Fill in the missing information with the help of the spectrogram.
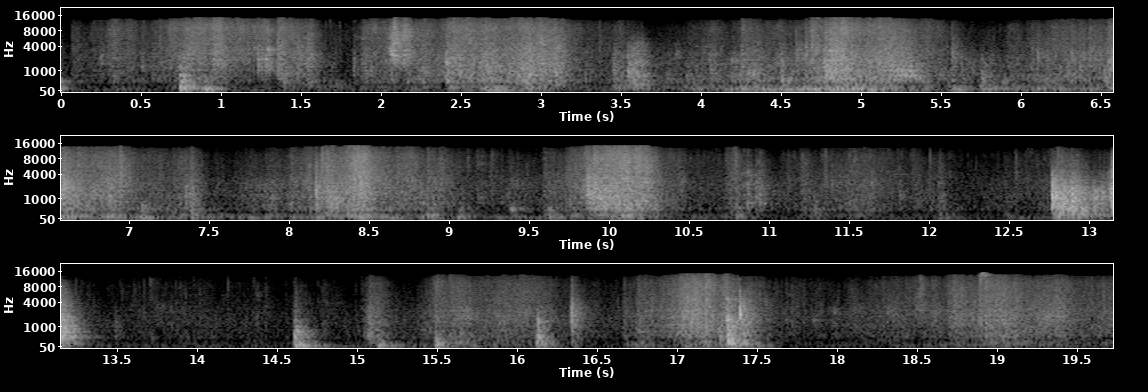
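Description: Clear plastic sheeting crinkling and rustling in irregular bursts as it is pulled and torn off a large stretched canvas.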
